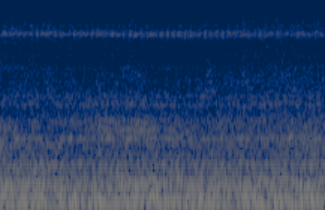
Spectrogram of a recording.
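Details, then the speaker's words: Six-year-old Oster convection toaster oven after fan lubrication with synthetic firearms lubricant, previously noisy when cold: soft, steady airy hum with faint constant high whine, no rattle or scrape; fan runs quietly. "oh yes nice and quiet wow I can't even hear it that is awesome"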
